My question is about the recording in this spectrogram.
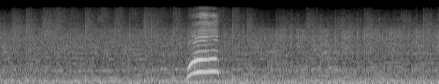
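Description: Background music playing steadily. About four seconds in comes a loud, high-pitched vocal 'ooh' that rises sharply and then holds for under a second: a man's falsetto exclamation of surprise.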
